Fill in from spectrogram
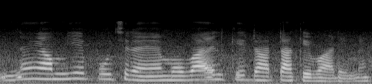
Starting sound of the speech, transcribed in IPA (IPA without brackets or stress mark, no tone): n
